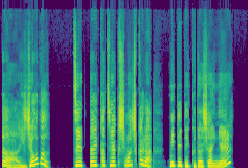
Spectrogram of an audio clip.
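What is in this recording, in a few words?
FORMATION, Japanese; MG42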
